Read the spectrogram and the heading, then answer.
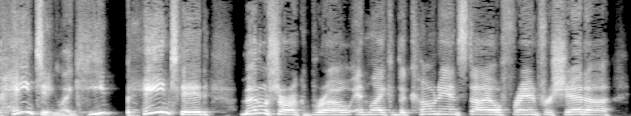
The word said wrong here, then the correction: Frazetta: Frank Frazetta.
